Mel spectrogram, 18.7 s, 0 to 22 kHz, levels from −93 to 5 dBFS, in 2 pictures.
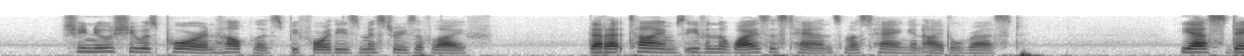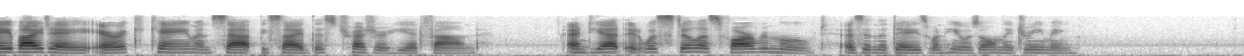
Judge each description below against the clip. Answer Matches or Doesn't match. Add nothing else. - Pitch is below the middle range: Doesn't match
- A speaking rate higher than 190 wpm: Doesn't match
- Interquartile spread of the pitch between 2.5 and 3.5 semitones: Matches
